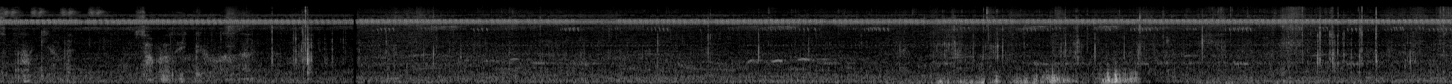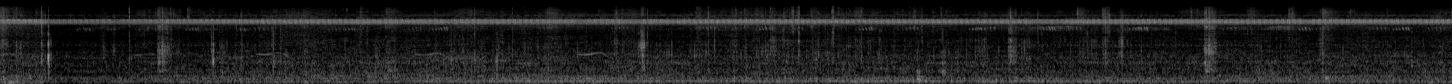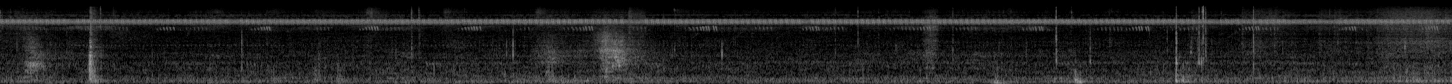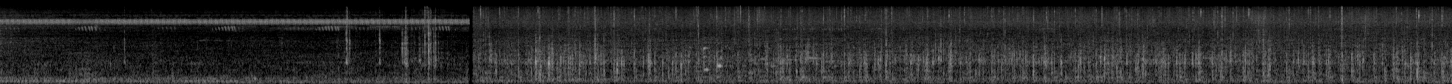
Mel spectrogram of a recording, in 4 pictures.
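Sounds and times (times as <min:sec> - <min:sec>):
insects droning: 0:00.0 - 0:58.0
insect calling in short pulses: 0:49.2 - 0:58.0.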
